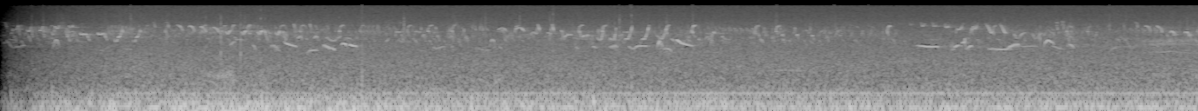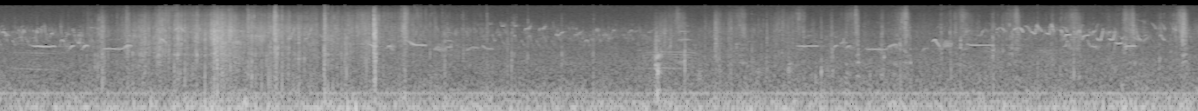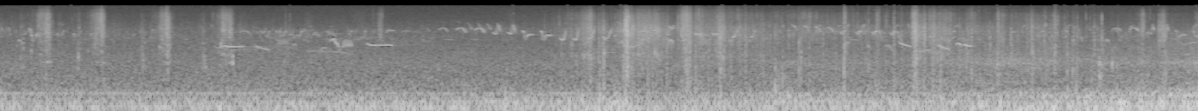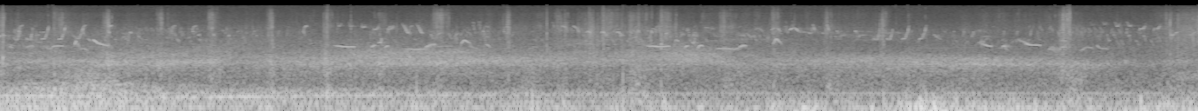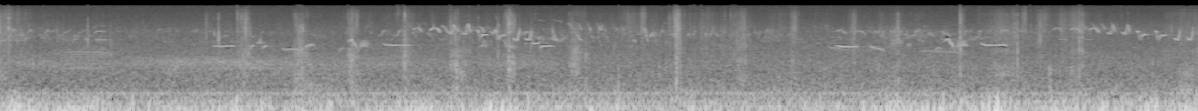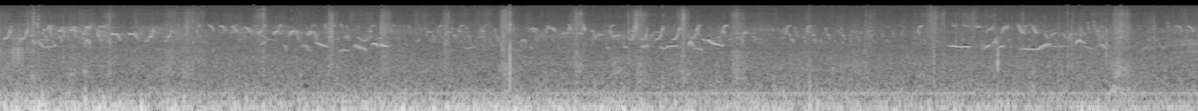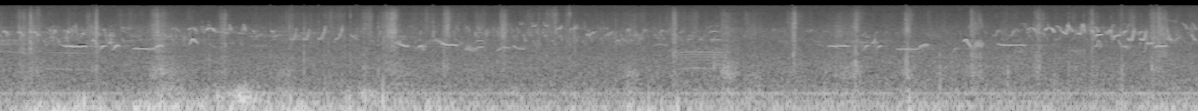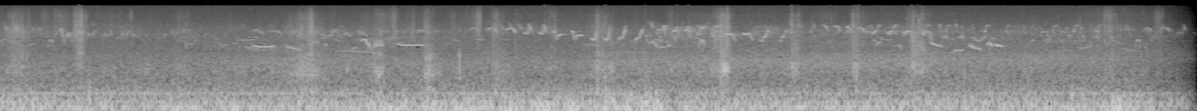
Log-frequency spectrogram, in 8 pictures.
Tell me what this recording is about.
Recording of a highland cow walking and munching on a grass, birds and sheep in the background.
